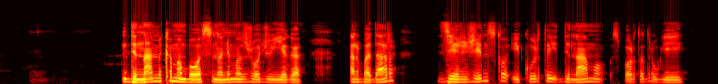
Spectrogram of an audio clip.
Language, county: Lithuanian, Šiauliai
